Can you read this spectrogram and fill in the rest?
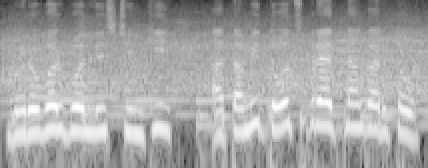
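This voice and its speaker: Woman voicing a high-pitched, determined cartoon schoolboy. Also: steady tone, moderate pace, noisy background, natural voice. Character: determined, plucky schoolboy football player Gattu. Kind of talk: children's cartoon dubbing.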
